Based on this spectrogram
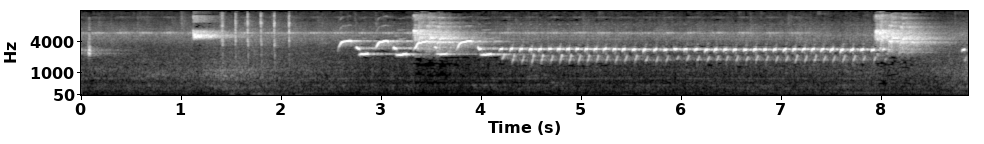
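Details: White-rumped shama from Tangse, Aceh, giving a few sweet slurred whistles followed by a long, rapid, evenly repeated chattering trill of about forty notes, with a brief harsh burst at the start and end.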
